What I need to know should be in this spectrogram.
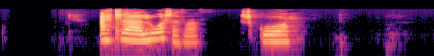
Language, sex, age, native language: Icelandic, female, 10, Icelandic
